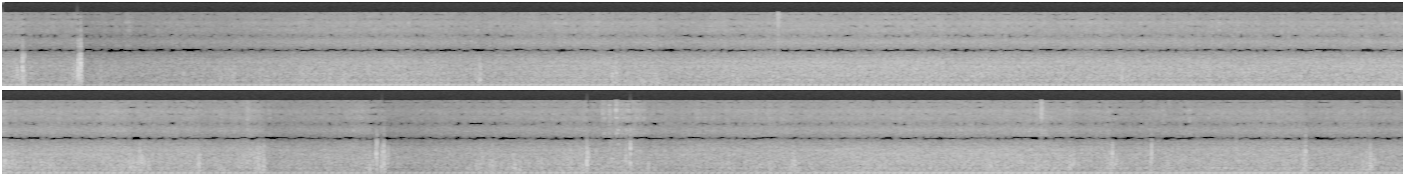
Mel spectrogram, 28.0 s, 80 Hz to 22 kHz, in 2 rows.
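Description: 1972 Oldsmobile 442's V8 engine running steadily at a cruise, with road and tyre noise, heard from inside the car. A few short knocks stand out, the loudest about a second in.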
